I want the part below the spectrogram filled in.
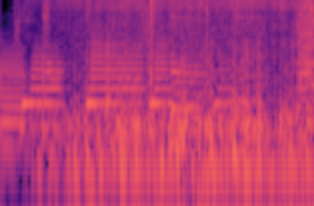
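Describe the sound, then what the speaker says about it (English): A galloping-horse sound effect from a visual novel game, with rapid clip-clop hoofbeats from what seems to be several horses, a steady, fairly loud patter with a faint whinny-like tone layered in. "I thought there were a bunch of horses coming to get me for a second there"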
